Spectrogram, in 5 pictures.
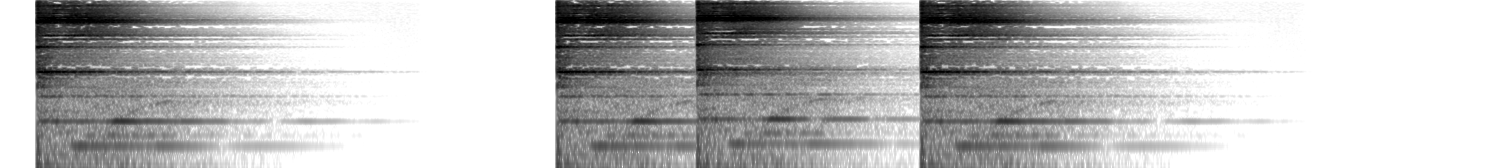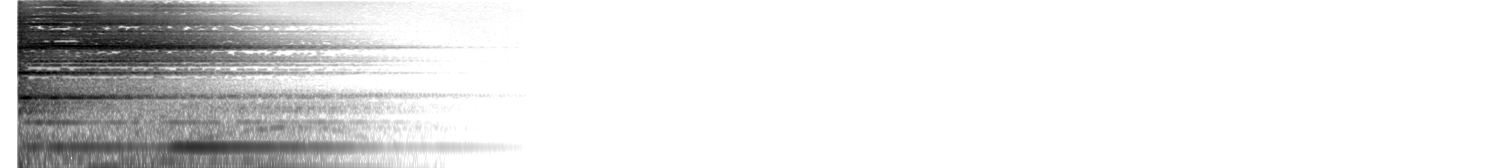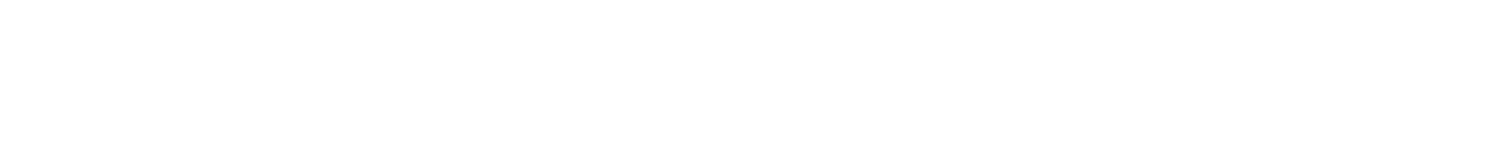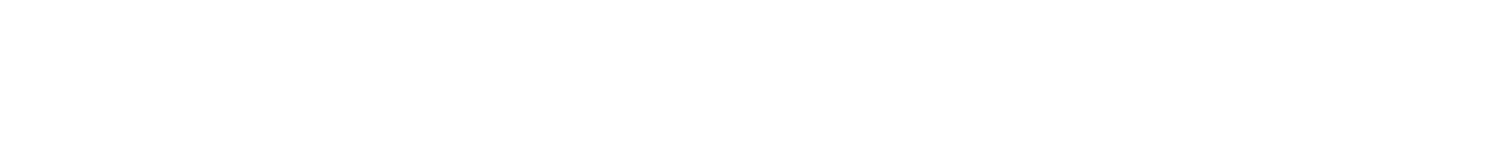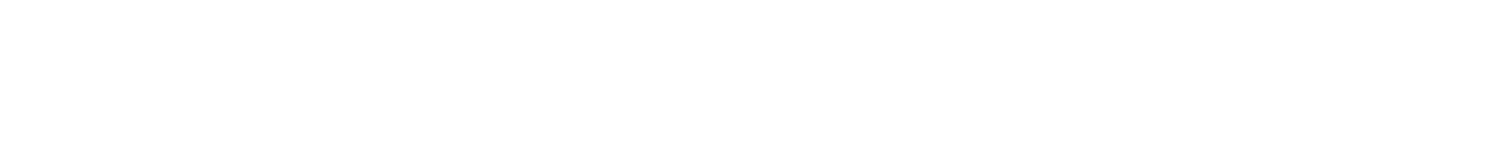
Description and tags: high pitch stab
Scary sound used to create high suspense
macabre, scary, anxious, bogey, phantom, creepy, hell, dramatic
